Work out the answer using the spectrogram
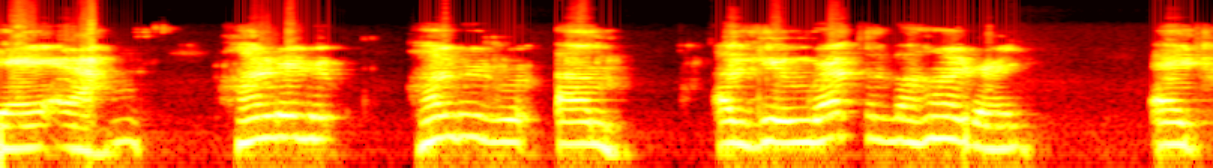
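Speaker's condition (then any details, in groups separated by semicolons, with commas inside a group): Cerebral palsy; mild speech impediment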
